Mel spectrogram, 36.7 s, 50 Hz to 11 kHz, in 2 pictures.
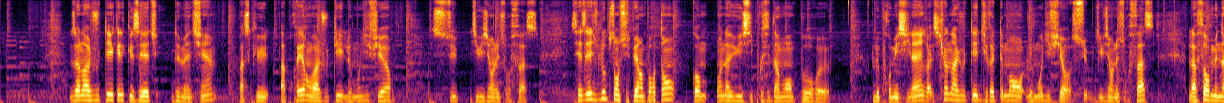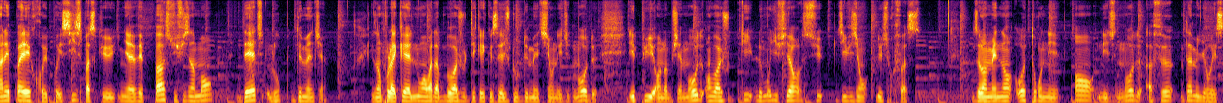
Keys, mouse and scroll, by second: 0.0 z, 1.8 ctrl+r, 5.2 ctrl+r, 9.8 Tab, 28.8-32.0 drag, 33.4-33.9 scroll up 1, 33.9 Tab, 34.6-36.3 scroll up 2, 36.3-36.7 middle drag.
